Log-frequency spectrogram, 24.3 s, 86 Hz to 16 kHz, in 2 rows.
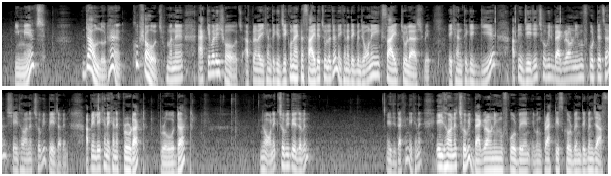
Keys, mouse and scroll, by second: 0.0-2.0 typing, 3.8 Return, 7.5 scroll down 1, 9.7 right click, 10.1 click, 13.9 click, 14.9 p, 16.7 Return, 19.6 scroll down 1.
